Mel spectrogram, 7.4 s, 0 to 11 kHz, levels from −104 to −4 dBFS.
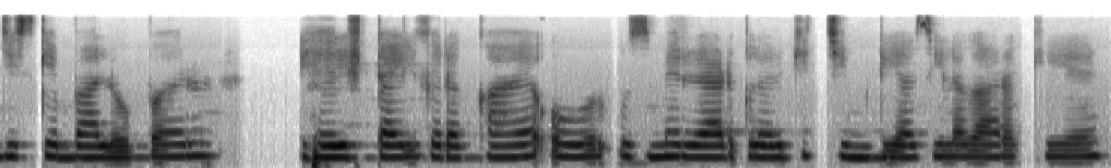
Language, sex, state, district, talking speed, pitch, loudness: Hindi, female, Uttar Pradesh, Saharanpur, 145 wpm, 230 Hz, -16 LUFS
